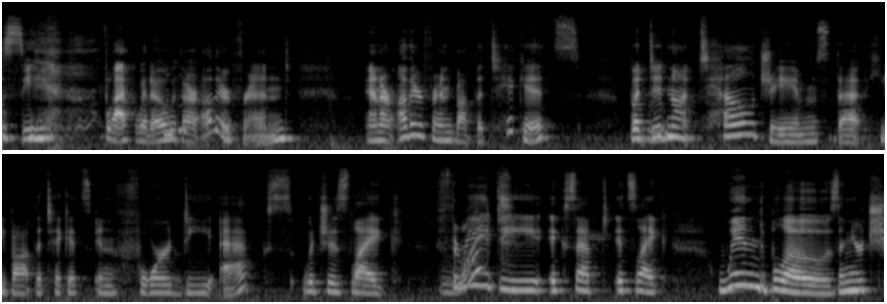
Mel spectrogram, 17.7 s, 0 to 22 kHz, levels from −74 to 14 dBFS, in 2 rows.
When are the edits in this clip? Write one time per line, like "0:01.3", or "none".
none

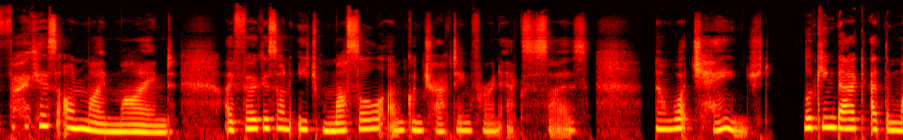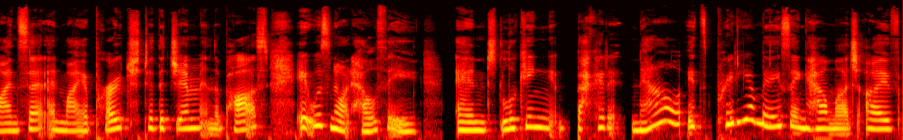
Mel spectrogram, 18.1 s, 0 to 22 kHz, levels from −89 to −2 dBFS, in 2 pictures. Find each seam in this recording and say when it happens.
none

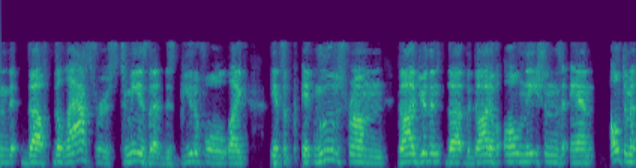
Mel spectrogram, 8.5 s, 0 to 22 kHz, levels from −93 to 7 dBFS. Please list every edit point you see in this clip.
none

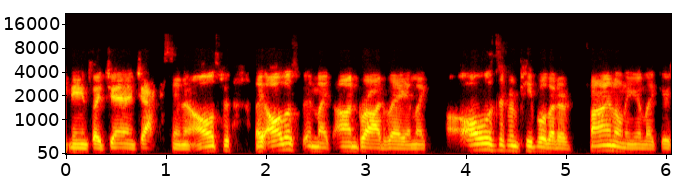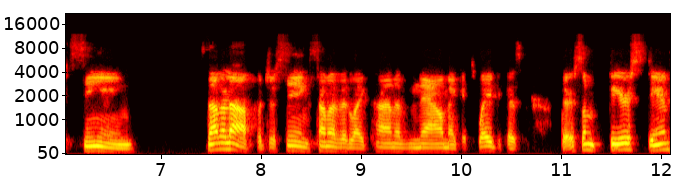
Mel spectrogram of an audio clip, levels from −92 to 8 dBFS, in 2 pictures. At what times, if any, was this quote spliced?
none

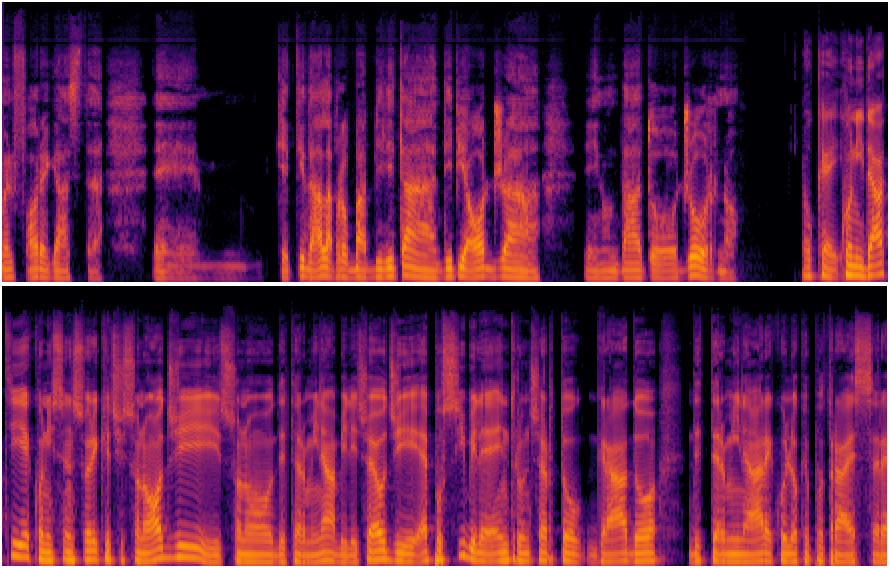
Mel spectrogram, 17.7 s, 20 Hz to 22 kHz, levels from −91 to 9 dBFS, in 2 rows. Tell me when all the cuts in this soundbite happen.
0:08.4

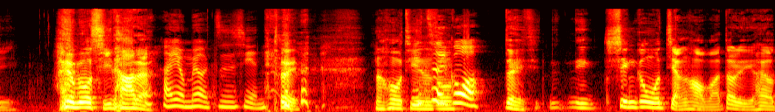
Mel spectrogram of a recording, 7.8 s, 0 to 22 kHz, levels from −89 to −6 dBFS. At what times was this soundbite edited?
none

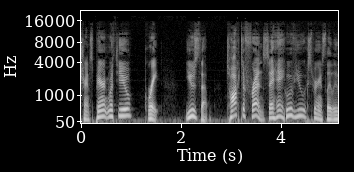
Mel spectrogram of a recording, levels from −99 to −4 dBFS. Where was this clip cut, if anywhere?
0:04.1

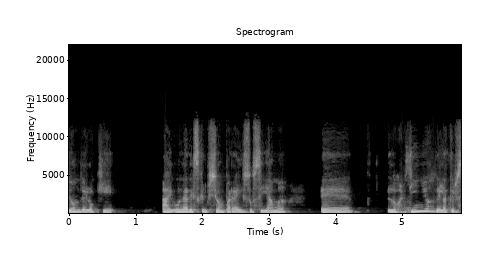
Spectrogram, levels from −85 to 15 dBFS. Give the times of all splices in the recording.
none

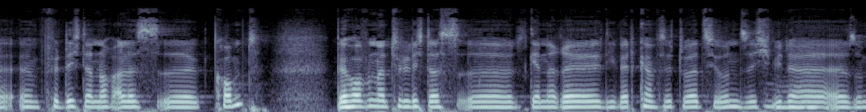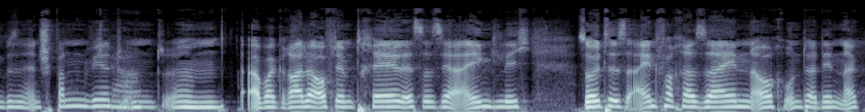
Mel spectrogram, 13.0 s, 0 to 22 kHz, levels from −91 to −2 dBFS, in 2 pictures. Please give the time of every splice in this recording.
none

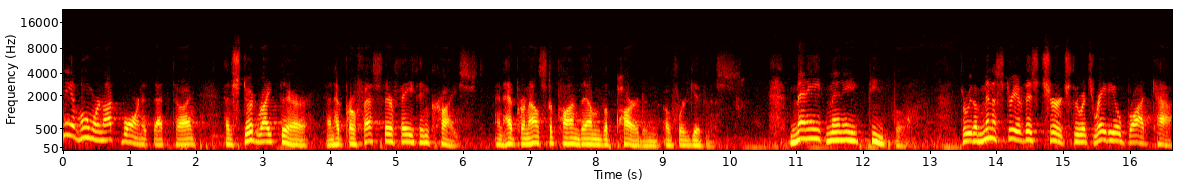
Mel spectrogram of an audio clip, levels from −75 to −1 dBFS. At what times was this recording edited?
0:03.9

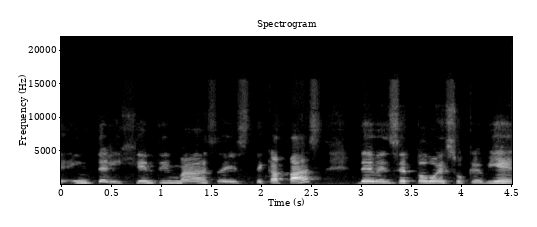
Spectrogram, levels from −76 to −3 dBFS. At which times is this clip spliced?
none

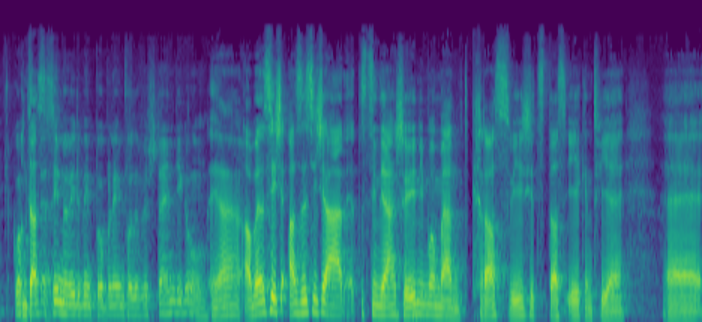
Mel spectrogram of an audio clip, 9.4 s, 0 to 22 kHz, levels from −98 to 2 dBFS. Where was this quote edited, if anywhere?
0:06.2

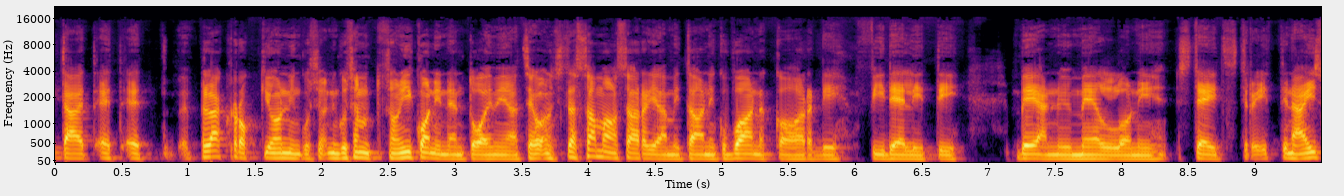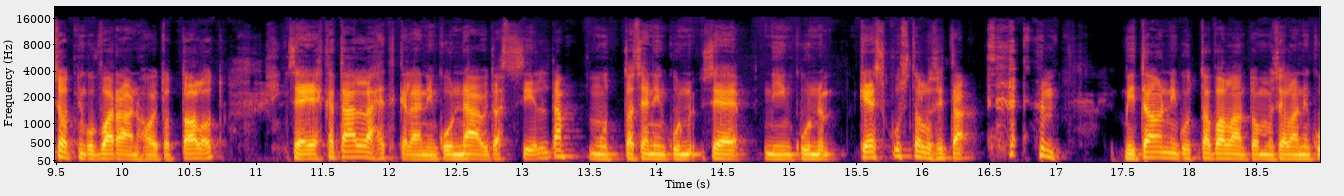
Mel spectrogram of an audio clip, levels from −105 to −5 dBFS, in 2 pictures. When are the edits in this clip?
0:11.2

